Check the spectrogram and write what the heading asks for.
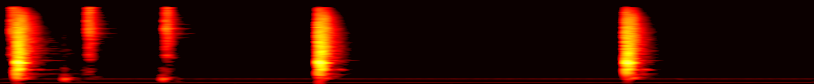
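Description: Recorded snare-drum rim clicks from the snare-bottom mic, played back after mid-range EQ, limiting, saturation and a noise gate, so that only the rim comes through and the hi-hat bleed is shut out. Three sharp, dry clicks about a second and a half apart, each cut off short, with a few fainter ticks within the first second.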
